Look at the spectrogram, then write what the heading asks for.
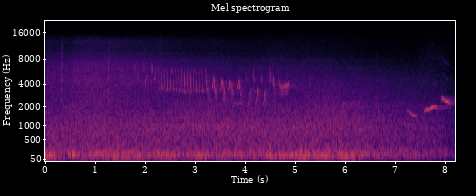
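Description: Outdoor ambience with a steady low background rumble. A songbird sings a rapid trill of high notes from about two seconds in, its notes spacing out toward the end, and a few short chirps come near the end.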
